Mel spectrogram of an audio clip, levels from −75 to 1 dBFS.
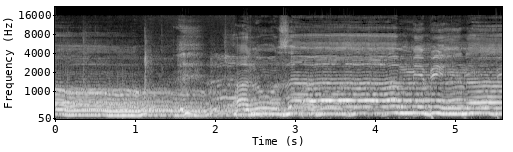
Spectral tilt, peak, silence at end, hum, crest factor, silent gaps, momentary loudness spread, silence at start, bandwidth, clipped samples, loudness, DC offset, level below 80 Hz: -5.5 dB/octave; 0 dBFS; 0 s; none; 8 dB; none; 4 LU; 0 s; 16.5 kHz; 0.7%; -9 LUFS; under 0.1%; -46 dBFS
